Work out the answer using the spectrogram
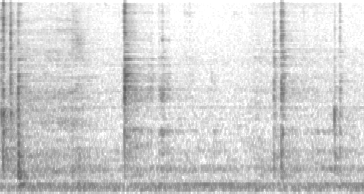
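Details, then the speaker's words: Garage door opener at a training demo: a few sharp, light clicks over a faint hum as the turning travel nut trips the limit switch; normal stop at end of travel. "see how the nut just met you here click do you hear that there was a switch the bottom switch clicking"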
